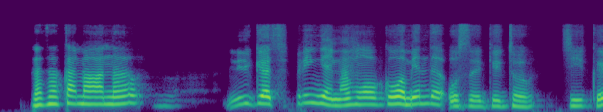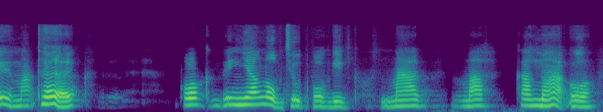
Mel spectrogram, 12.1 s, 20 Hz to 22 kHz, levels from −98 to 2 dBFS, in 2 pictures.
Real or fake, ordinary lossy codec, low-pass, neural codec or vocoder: fake; none; 9.9 kHz; codec, 16 kHz in and 24 kHz out, 0.4 kbps, LongCat-Audio-Codec, four codebook decoder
